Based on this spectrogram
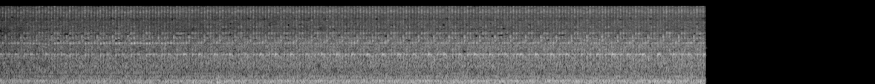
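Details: Ford Ranger diesel engine newly installed in a Troller with five new injectors and new coolant, after the old one lost power with injector codes and overheated at about 100 km; warming up at idle with steady even clatter, no misses or knocks; normal idle.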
